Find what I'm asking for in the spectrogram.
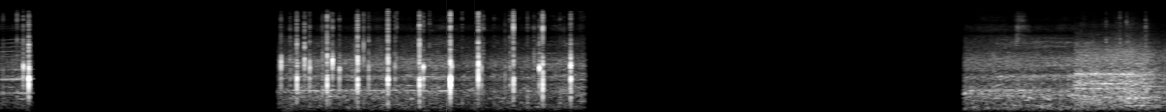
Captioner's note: applause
